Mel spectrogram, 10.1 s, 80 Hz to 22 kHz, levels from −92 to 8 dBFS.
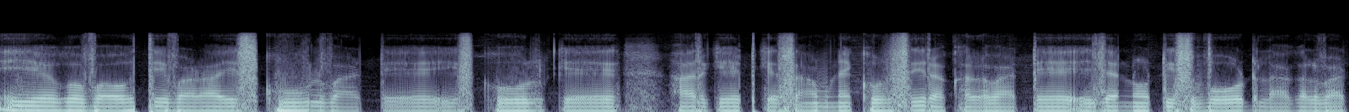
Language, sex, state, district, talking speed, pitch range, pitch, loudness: Bhojpuri, male, Uttar Pradesh, Gorakhpur, 120 wpm, 110-115 Hz, 110 Hz, -16 LUFS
